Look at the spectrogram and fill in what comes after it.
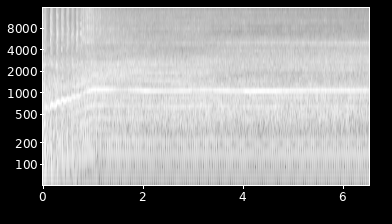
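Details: Bobcat Predator Pro zero-turn mower with Generac engine that was losing power and bogging in tall grass, started after fuel line work at max throttle with choke on: catches, revs up and runs steady with no misses or surging.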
